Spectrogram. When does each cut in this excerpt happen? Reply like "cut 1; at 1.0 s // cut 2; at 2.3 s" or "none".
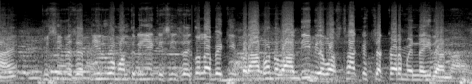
cut 1; at 1.9 s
